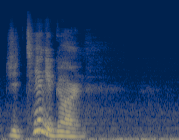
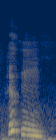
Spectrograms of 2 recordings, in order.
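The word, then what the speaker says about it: Jutanugarn: And I'm told that the young lady's name is pronounced. Is that correct? Hootengarten. Is apparently the pronunciation of the young lady's name there on the LPGA shirt card.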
